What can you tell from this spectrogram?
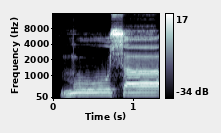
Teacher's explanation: یہ سین کو 2 حرکت کے برابر کھینچ کر پڑھیں گے، یہ کھڑی زبر ہے اس لیے۔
